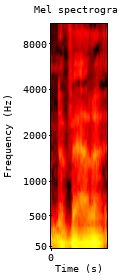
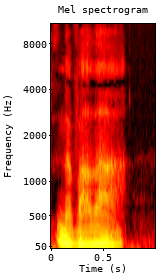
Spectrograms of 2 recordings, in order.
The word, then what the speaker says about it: Nevada: Excuse me, I keep pronouncing it Nevada. It's Nevada.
